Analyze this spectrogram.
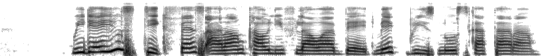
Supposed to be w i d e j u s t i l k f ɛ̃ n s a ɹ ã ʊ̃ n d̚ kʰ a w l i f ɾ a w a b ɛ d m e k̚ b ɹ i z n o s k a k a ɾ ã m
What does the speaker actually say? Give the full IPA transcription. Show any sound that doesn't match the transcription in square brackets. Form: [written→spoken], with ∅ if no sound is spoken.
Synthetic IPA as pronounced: w i d e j u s t i [l→∅] k f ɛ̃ n s a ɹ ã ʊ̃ n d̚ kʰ a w l i f [ɾ→l] a w a b ɛ d m e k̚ b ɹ i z n o s k a [k→t] a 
